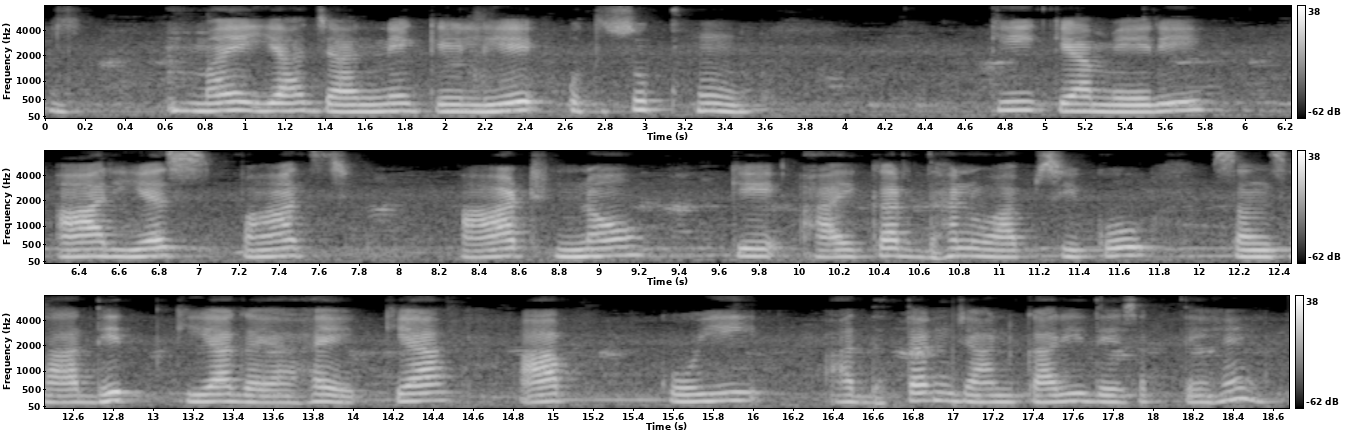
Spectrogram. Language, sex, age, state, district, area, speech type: Hindi, female, 60+, Uttar Pradesh, Sitapur, rural, read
